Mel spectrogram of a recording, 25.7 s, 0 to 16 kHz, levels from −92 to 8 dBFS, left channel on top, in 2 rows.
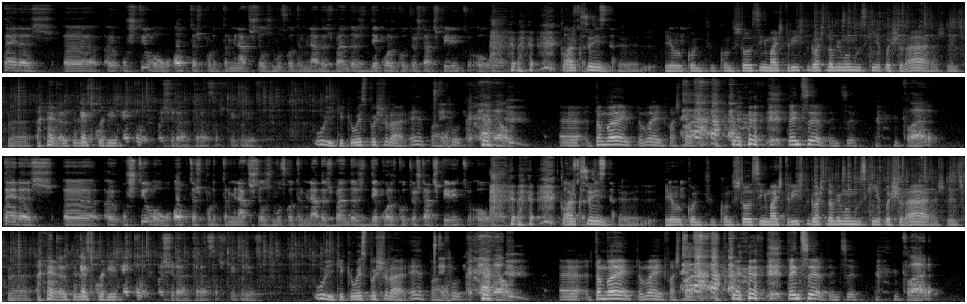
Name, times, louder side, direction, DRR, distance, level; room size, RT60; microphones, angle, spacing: voice 1, 0.0-6.7 7.5-7.8 13.4-16.3 18.7-18.8 19.2-19.6 21.9-22.7 24.8-25.2, right 5 dB, 85° right, 1.6 m, -36 dB
voice 2, 6.5-14.4 17.0-19.8 20.3-22.1 22.6-24.8, right 3 dB, 55° right, 0.9 m, -32 dB
Glass, 10.6-17.5 17.8-17.9, right 7 dB, 30° right, 3.6 m, -52 dB
16.0 x 15.0 x 3.5 m
head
